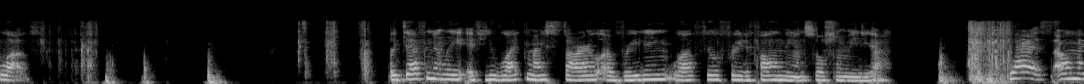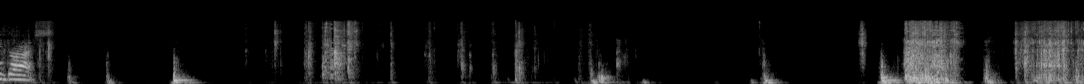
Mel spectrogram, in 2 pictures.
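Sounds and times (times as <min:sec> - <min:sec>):
speech: 0:00.0 - 0:00.6, 0:03.9 - 0:11.5
tarot cards being shuffled: 0:00.4 - 0:02.2, 0:03.0 - 0:03.8, 0:13.5 - 0:17.2, 0:19.4 - 0:21.6.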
